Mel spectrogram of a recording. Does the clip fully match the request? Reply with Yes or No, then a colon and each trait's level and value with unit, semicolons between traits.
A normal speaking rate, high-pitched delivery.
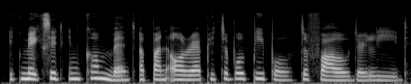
Yes: average, 175 wpm; high, 220 Hz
